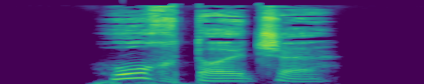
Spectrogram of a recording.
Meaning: 1. alternative form of Hochdeutsch 2. accusative singular of Hochdeutsch
- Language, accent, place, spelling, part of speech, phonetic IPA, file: German, Germany, Berlin, Hochdeutsche, noun, [ˈhoːxˌdɔɪ̯tʃə], De-Hochdeutsche.ogg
